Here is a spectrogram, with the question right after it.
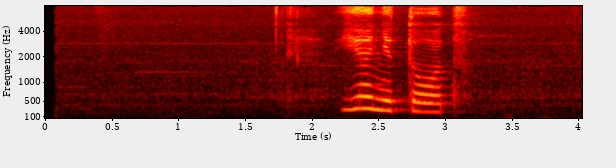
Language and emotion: Russian, sad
